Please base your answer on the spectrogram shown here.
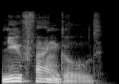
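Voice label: "newfangled", British English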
